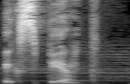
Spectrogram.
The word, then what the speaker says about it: эксперт: Правильно, конечно же, эксперт, экспертный. Словари дают именно такое ударение, как единственно правильное. Вариант, который прозвучал в телестудии, сопровождается восклицательным знаком и пометой «не рекомендуется».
